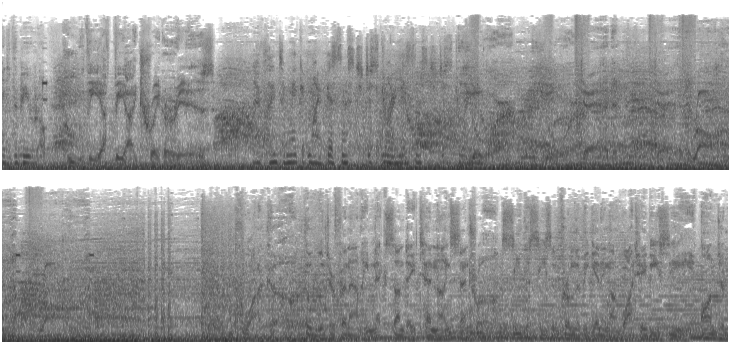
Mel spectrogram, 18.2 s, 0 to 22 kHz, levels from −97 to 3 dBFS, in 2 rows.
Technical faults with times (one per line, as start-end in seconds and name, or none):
4.67-12.15 doubled audio track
